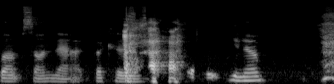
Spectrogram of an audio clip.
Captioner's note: laughs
